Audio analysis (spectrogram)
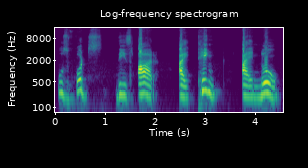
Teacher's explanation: unstress stress, unstress stress, और चार चार के सिलेबल्स ईच में हैं, और 8 पूरे सिलेबल्स बन रहे हैं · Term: iambic tetrameter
